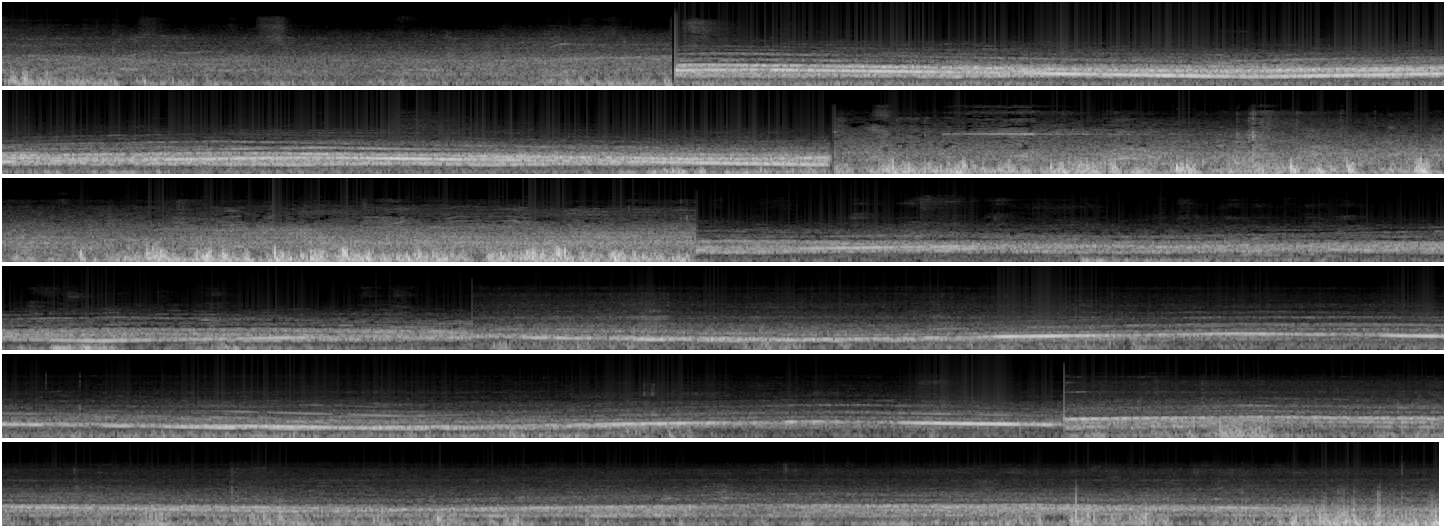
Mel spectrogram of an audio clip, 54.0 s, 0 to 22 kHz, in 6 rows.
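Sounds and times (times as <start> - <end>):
air-raid sirens wailing: 0.0 - 54.0.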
